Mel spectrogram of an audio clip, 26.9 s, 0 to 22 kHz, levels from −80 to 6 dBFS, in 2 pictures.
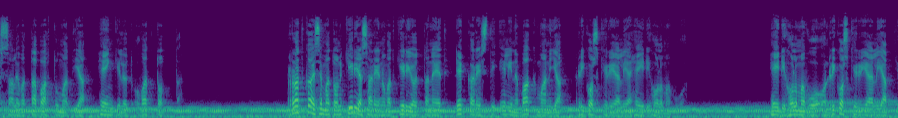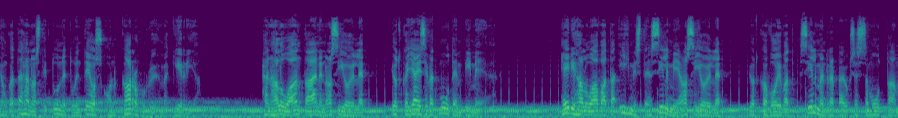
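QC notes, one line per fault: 19.0–25.9 s, train of clicks: a regular ticking sits on top of the audio at about 8.1 clicks per second, some fifty pulses in all, each much the same shape and peaking a few dB above the programme level, so they stay audible through quiet passages as well as loud ones. The steady repetition of an identical pulse points to a periodic disturbance rather than a damaged source, likely electrical interference from nearby equipment or a faulty connection or power supply.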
